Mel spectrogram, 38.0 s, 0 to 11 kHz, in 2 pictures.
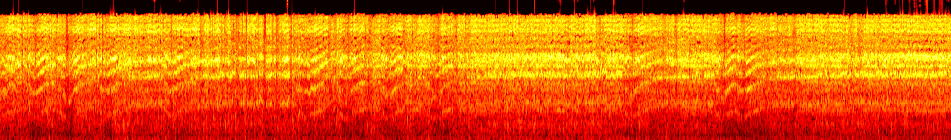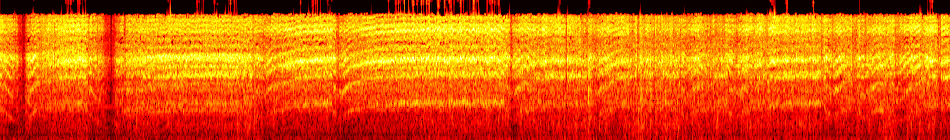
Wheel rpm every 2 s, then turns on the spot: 160, 190, 220, 170, 190, 210, 190, 180, 210, 170, 140, 200, 190, 200, 200, 200, 180, 210, 160.
20-22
